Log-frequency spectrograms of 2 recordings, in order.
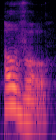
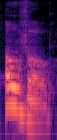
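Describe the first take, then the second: First: The R is replaced by a W-like sound. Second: The R is replaced by a W-like sound.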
